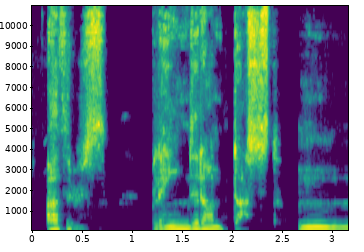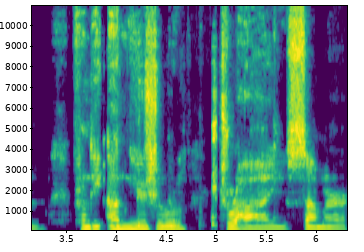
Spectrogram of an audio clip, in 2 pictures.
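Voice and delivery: sexy reading voice. Showing that a line from a flu book can sound sexy: sexy reading voice. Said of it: "you can make anything sound sexy".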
